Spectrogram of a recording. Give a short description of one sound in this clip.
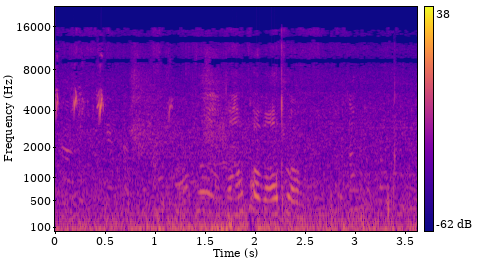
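Young women chat briefly as they pass close by.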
